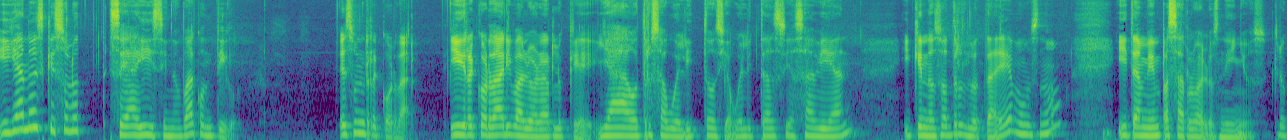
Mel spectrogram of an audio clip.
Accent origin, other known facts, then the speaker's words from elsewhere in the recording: Peru; moved away as an adult; now in Denmark; valoré mucho más de donde soy desde que estoy fuera de mi país.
